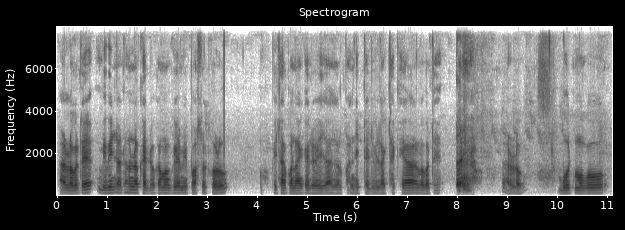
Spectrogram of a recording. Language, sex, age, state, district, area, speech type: Assamese, male, 60+, Assam, Golaghat, urban, spontaneous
